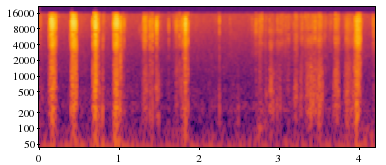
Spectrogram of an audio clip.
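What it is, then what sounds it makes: Dried wheat gluten fu ring, dry. An orange plastic earpick scrapes inside the center hole of a dry, porous slice of dried wheat gluten fu. Four sharp, bright scratchy strokes come in a quick even rhythm, followed by softer, irregular crackly scraping with a couple more distinct strokes near the end. Each sound is dry and dies instantly, with no ring.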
